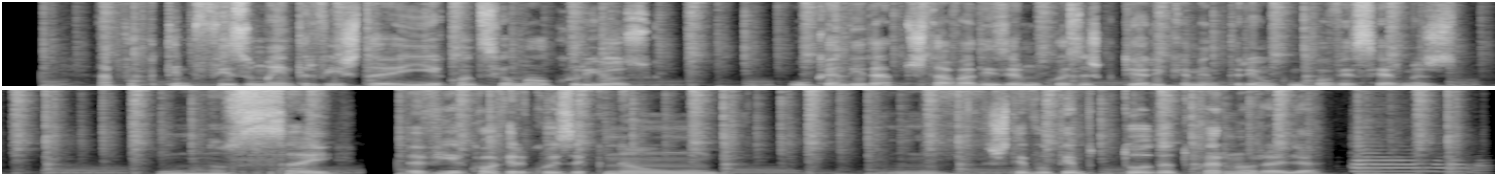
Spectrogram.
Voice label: male portuguese comercial; ideasonora

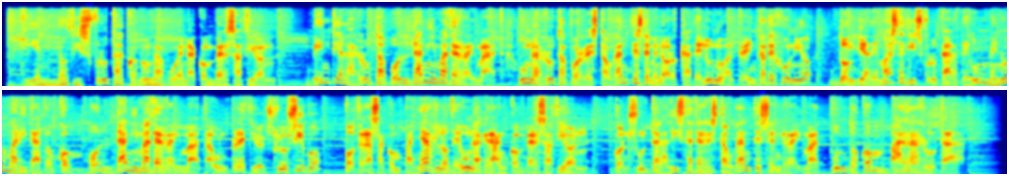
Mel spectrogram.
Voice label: male spanish wine comercial; ideasonora

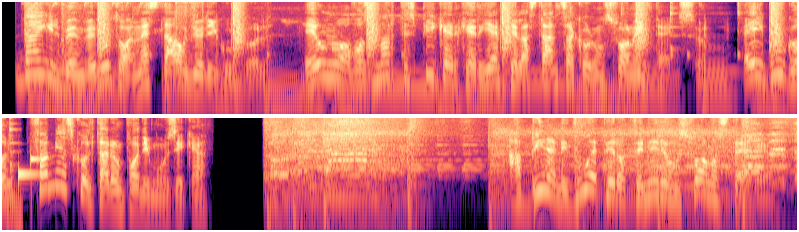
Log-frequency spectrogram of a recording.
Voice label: male Italian tv comercial; ideasonora

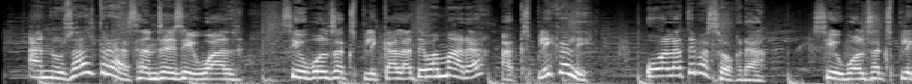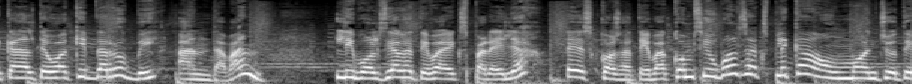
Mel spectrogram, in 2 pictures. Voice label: female catalan phone comercial

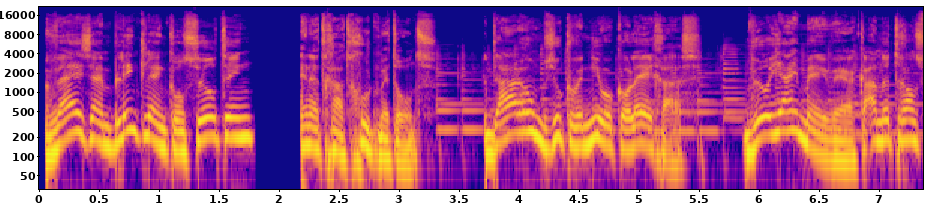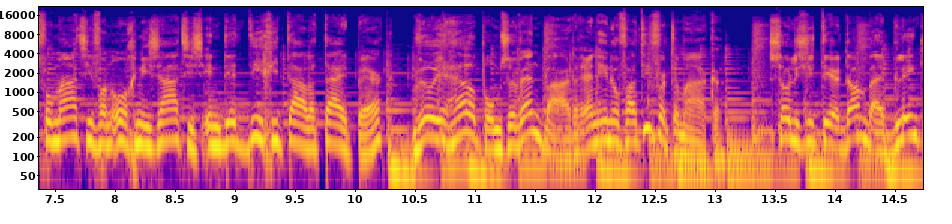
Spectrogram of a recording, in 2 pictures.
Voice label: male german comercial

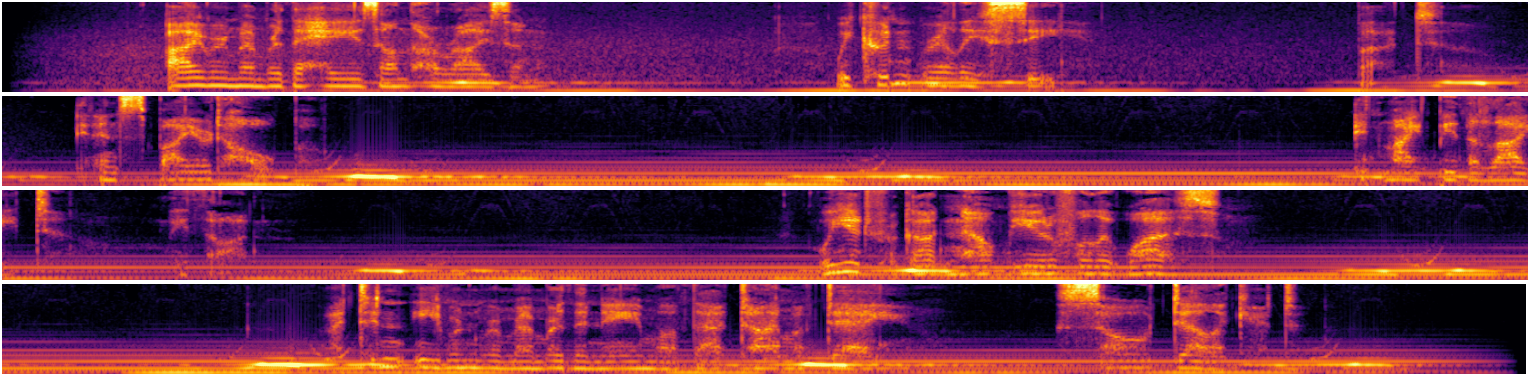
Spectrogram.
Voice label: female american english comercial

